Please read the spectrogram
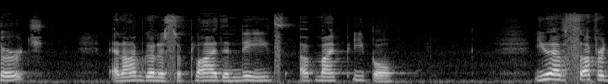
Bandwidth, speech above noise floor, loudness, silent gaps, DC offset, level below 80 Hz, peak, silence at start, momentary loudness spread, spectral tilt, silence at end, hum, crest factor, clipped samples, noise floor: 11.5 kHz; 29 dB; -19 LUFS; none; under 0.1%; -56 dBFS; -2 dBFS; 0 s; 13 LU; -5.5 dB/octave; 0 s; none; 16 dB; under 0.1%; -47 dBFS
